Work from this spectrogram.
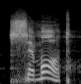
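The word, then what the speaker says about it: שמות: En el hebreo se pronuncia Semot.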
